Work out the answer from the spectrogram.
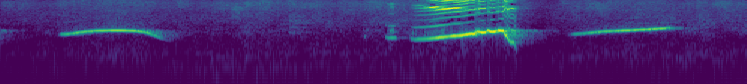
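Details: Black-naped Oriole singing as a training model for other birds: a smooth arched whistle, a brassy upward-sweeping nasal note, then a gently rising clear whistle, in a quiet background.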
